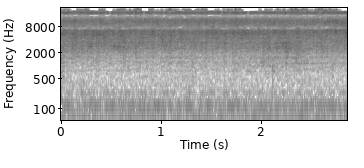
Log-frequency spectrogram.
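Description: Bread for an onion patty melt frying golden brown, a dense, steady, even sizzle with a constant crackling hiss, quiet and unbroken, with no talk.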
